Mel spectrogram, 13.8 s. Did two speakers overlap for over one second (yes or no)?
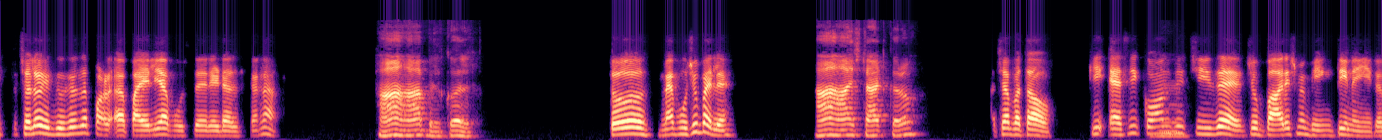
no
